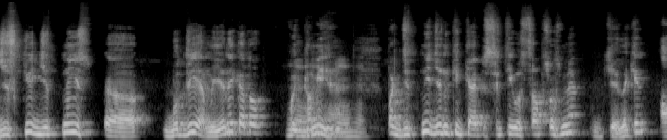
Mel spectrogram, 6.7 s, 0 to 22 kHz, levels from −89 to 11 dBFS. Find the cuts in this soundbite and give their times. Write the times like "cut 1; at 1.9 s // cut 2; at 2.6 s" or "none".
none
